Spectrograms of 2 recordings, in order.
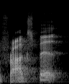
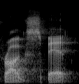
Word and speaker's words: frog-bit: invasive species called European frog-bit. Um Okay. It it right I'm actually saying it wrong. It's European frog-bit, not frog-spit.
